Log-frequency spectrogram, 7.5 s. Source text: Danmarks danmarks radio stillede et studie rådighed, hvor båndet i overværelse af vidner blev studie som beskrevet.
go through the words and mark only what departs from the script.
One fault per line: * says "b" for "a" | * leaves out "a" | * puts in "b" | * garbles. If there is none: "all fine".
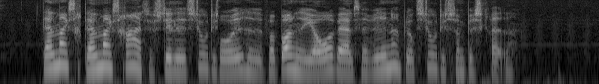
all fine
